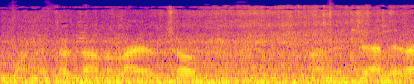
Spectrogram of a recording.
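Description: A man talking, over a steady low background rumble.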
